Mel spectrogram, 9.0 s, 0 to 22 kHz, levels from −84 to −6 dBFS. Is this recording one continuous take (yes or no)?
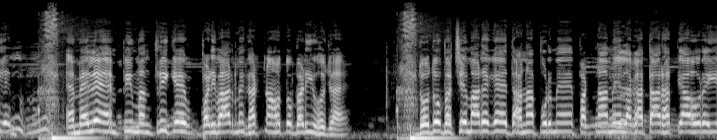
yes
